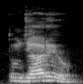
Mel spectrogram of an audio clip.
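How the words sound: It is said with a questioning tune. The listener is being asked whether they are going. "अब मैंने इसी का question बना दिया"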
